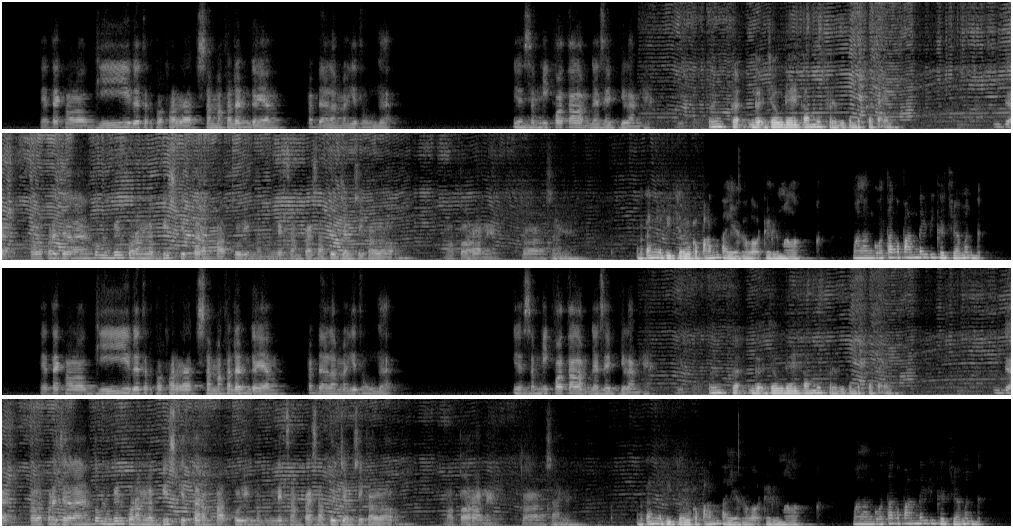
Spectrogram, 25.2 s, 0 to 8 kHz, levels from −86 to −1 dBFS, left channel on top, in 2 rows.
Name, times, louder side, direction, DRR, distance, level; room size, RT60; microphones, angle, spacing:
voice 1, 0.5-3.5 3.8-4.9 6.4-8.1 8.4-8.8 12.4-17.6 18.1-18.8 19.1-19.7, right 1 dB, 15° right, 1.3 m, -34 dB
voice 2, 6.4-6.8 8.8-11.2 19.5-19.8 20.5-22.7 23.2-24.8, left 3 dB, 50° left, 0.6 m, -28 dB
sound 1, 7.9-21.4, left 4 dB, 25° left, 2.4 m, -41 dB
11.0 x 9.0 x 7.7 m
head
